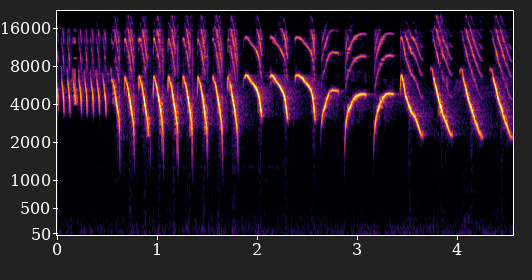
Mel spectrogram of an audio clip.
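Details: Canary song meant as tutor material for other cage birds: a fast high trill gives way to evenly spaced falling notes, then several slurred upswept whistles, all clear and loud.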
